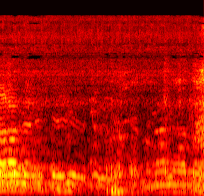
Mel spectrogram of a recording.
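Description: Speech: a man's voice talking fairly quietly.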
